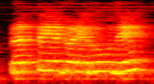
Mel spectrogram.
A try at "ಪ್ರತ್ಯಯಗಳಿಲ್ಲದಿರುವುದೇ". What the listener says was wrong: ತಪ್ಪು ತಪ್ಪು ಪ್ರತ್ಯಯಗಳಿರುವುದೇ ಅಲ್ಲಿ ಎಷ್ಟು ಮೂರು ನಾಲ್ಕು ಅಕ್ಷರ ಬಿಟ್ರಿ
